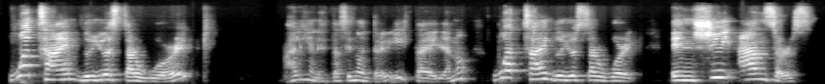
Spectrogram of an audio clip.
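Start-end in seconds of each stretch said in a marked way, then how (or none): 0.1-2.1 slow, clear reading of a class text; slow reading aloud. Shown as a demonstration. Teacher reading a text slowly to the class. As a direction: read each word slowly for learners.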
